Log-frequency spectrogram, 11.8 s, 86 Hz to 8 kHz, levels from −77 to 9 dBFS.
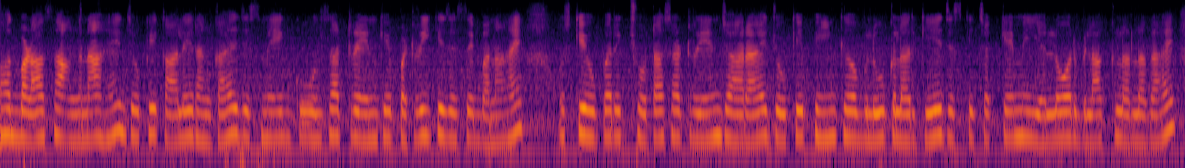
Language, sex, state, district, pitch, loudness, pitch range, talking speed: Hindi, female, Uttar Pradesh, Jalaun, 200 Hz, -25 LUFS, 190-205 Hz, 250 wpm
